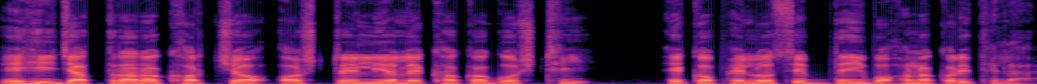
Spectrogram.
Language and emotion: Odia, neutral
